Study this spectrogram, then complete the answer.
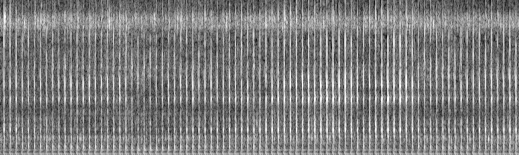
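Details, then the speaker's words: Maxpeedingrods extended run time electric fuel pump feeding a portable generator from an external gas tank, microphone held very close, green light steady while pumping; quick, light, even ticking over a low hum, quiet at arm's length, normal pump operation. "It's not very loud at all in real life. I don't know what it sounds like on video, but it's just a light ticking noise in the background is all I hear at, you know, arms length."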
